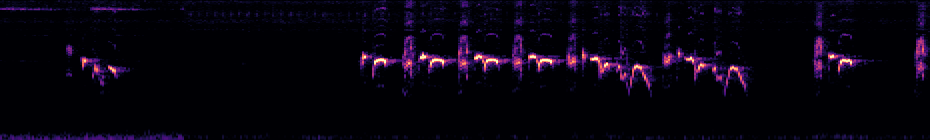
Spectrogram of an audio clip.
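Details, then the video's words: Rival-luring sooty-headed bulbul in a lively run of rapid, looping chirps and bubbly whistled notes, packed tightly together after a brief opening phrase and a pause. "Pikat BURUNG KUTILANG Memanggil Lawan Suara Khas Burung Kutilang"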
